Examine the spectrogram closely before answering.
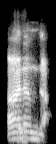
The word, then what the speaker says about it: Ananda: Ananda. Anada. How do you spell it?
